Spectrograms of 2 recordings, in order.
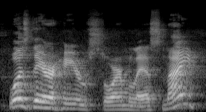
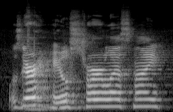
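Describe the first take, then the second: First: The question's pitch movement comes at the end. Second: The question's pitch movement comes at the beginning. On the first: "Portuguese, basically"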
